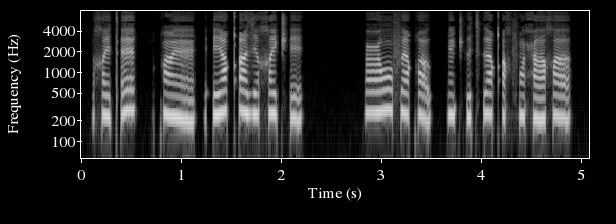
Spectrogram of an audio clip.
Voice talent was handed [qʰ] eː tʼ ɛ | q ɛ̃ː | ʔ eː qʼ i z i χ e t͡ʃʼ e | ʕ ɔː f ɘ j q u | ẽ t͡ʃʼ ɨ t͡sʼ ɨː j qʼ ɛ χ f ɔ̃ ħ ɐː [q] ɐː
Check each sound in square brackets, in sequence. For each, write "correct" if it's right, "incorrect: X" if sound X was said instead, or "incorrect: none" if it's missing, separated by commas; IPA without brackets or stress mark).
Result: incorrect: χ, incorrect: χ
